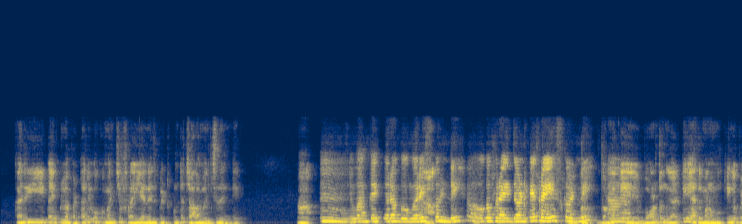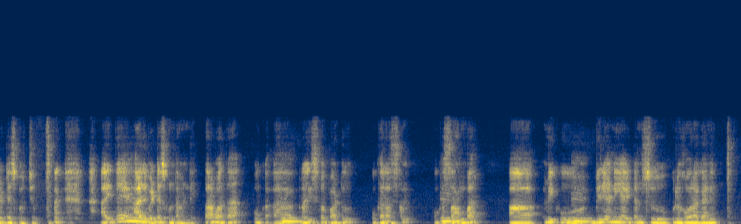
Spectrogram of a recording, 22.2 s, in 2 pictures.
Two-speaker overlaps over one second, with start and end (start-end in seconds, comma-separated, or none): none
